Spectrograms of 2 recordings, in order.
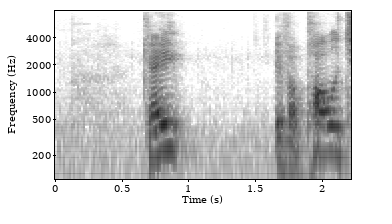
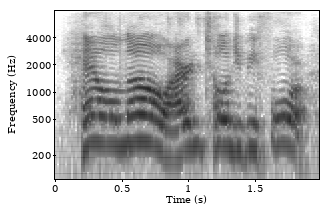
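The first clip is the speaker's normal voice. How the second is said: loud, high burst, then quicker; emphatic raised voice; exasperated refusal; 5 semitones higher, 6 dB louder than usual. Real, not acted. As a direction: refuse loudly, fed up with being asked. Exasperated refusal to repeated question.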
